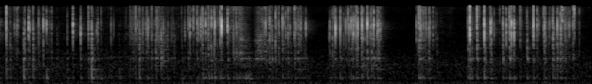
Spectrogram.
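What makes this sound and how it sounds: Long nails scratch and rub over a flat sheet of small raised plastic dome dot stickers lying on a wooden table. The sound is a bright, crisp scratching in quick bursts with short sharp clicks and brief quiet gaps between them.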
